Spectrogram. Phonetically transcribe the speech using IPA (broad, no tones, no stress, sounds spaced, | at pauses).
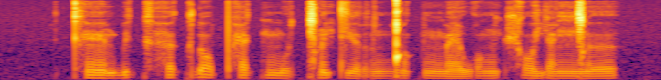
kʰ ɛ̃ ɓ ɪ k h ɜ k ɗ ɔ pʰ æ k m ʊ ǀ ə̃ tʲ ɒ r ŋ͡ǃ ɒ k ŋ͡m æ w ɔ ŋ t͡ʃʰ ɔ j æ ŋ͡ǀ ə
